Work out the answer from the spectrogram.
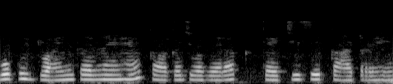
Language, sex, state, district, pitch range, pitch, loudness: Hindi, female, Bihar, Muzaffarpur, 200-230 Hz, 215 Hz, -20 LUFS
